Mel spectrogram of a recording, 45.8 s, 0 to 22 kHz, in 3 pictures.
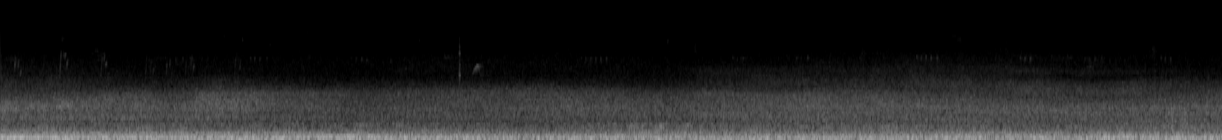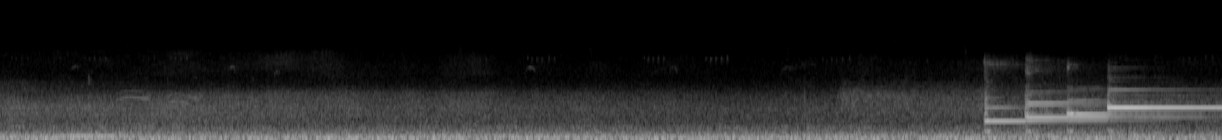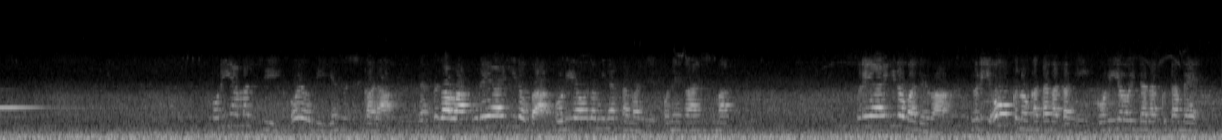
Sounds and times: Traffic rumble 0:00.0 - 0:45.8
crows 0:16.7 - 0:17.9
hourly public address message 0:27.6 - 0:31.4
hourly public address message 0:33.2 - 0:39.8
hourly public address message 0:41.3 - 0:45.6

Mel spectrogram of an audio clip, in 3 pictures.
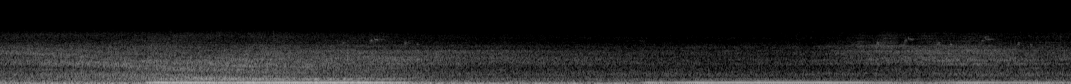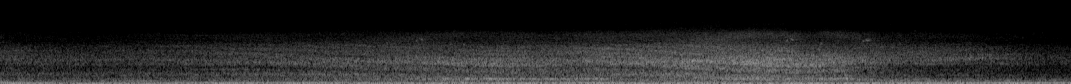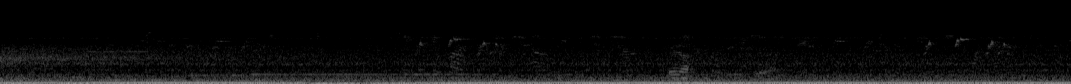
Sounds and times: Traffic sound 0:00.0 - 0:32.1
Birds sound 0:20.8 - 0:32.1

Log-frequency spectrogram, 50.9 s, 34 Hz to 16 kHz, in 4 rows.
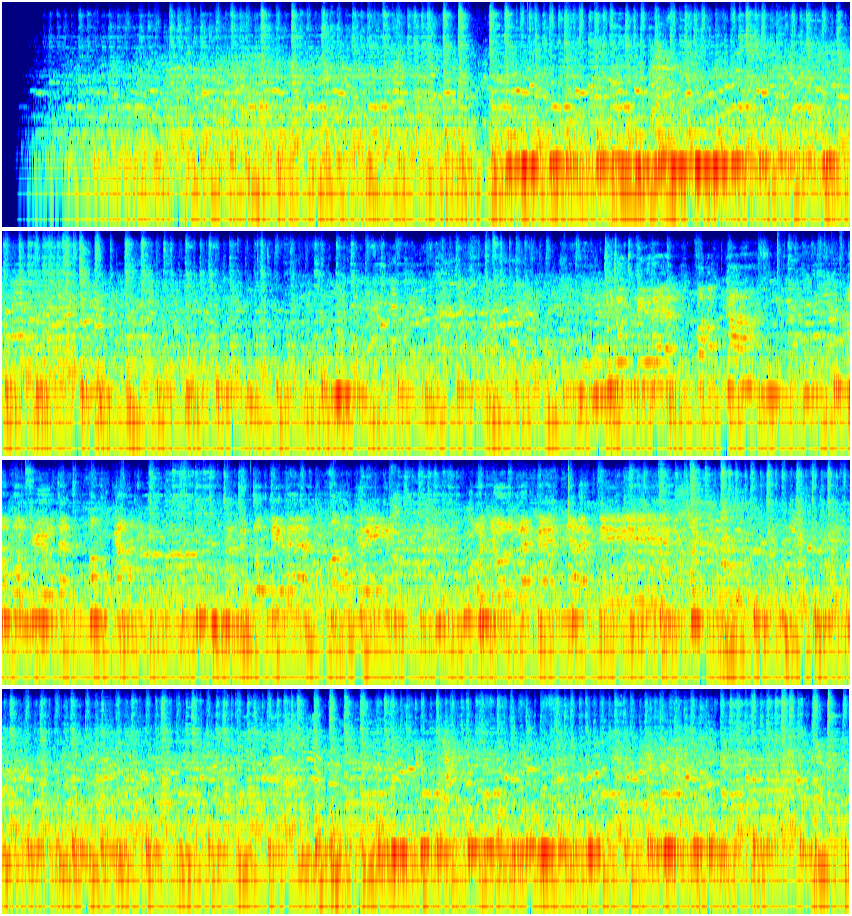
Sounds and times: Folk performance 0:00.2 - 0:50.8

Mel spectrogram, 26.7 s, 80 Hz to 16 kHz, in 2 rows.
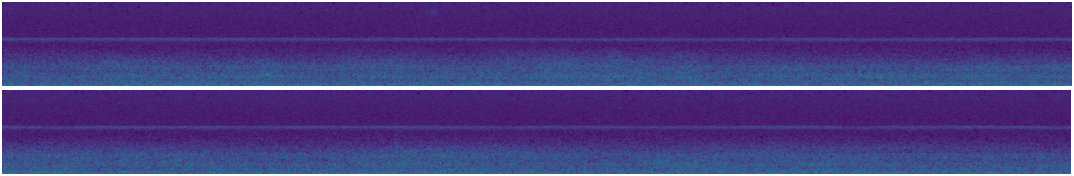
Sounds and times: crickets 0:00.0 - 0:26.7

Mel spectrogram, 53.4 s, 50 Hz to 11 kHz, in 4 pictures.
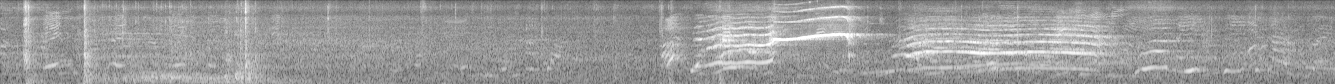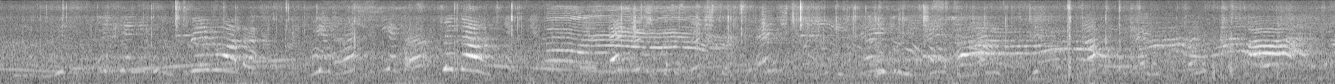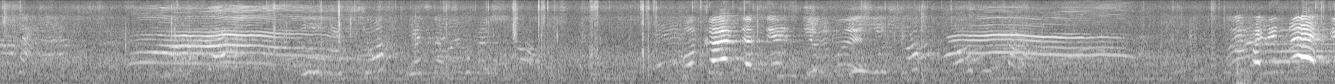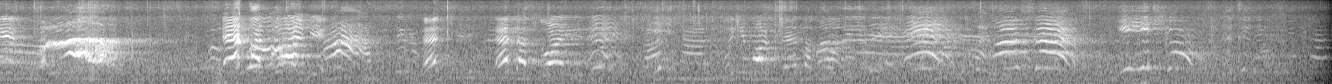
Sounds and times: three kids play 0:00.0 - 0:53.3

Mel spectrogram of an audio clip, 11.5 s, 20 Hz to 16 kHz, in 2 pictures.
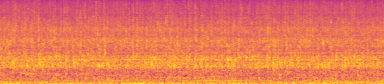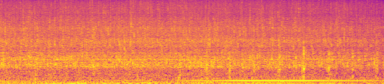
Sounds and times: water overrun 0:04.5 - 0:11.5

